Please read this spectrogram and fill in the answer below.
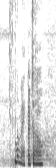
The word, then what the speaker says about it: Lamictal: So the Lamictal, am I saying that correctly? – Lamictal.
